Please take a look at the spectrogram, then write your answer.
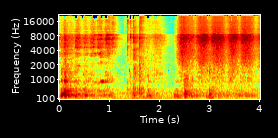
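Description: A knife scraping burnt residue off a black iron kadai, heard as harsh, loud metallic rubbing strokes with a brief pause, then steady rhythmic back-and-forth scraping, close up and without speech.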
